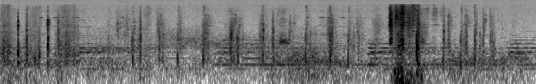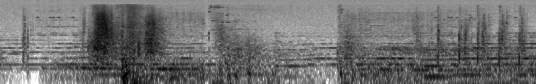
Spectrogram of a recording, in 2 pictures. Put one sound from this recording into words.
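Game music plays steadily.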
